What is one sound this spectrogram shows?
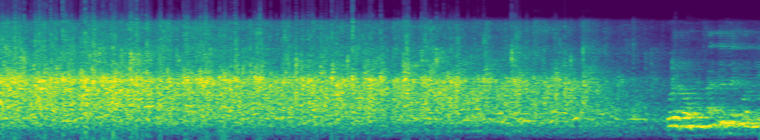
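A crowd applauds and cheers loudly in a large hall.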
